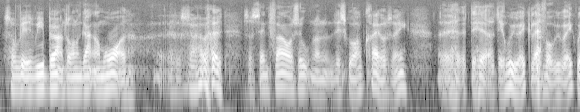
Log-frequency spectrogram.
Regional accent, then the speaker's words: Klitmøller, North Denmark Region, Denmark; born there; Jeg er født, min far var købmand, og jeg er født ned på, jeg må sige, det gamle købmandsgård

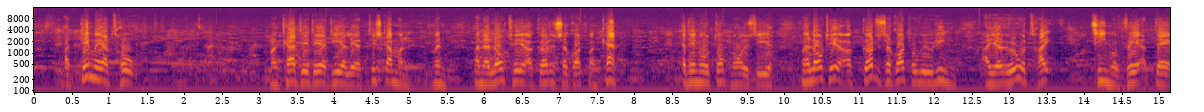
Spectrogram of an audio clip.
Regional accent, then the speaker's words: Hundborg, North Denmark Region, Denmark; moved away as an adult; also born or lived in Vang / Canada; now in Copenhagen, Denmark; jeg er født i Vang, men jeg kom til Hundborg, da jeg var 3 år. Jeg går i Hundborg skole.

